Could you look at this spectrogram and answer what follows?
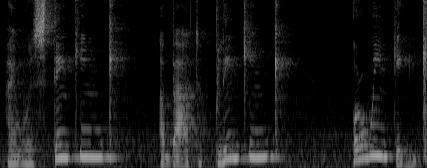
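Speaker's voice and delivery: Polish accent, -ing ending in a hard K; high, phrase-by-phrase Polish accent demo. Shown as a demonstration. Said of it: "I N G goes to the I N K".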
